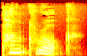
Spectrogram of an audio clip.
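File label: "punk rock", British English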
